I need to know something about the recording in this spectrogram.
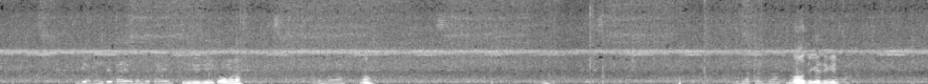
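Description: A young man speaks loudly and with animation close by.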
